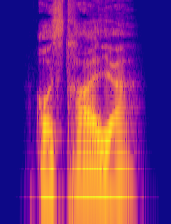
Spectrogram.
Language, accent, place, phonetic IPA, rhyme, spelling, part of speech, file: German, Germany, Berlin, [aʊ̯sˈtʁaːli̯ɐ], -aːli̯ɐ, Australier, noun, De-Australier.ogg
- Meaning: person from Australia, an Australian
